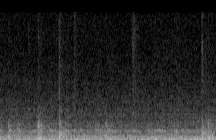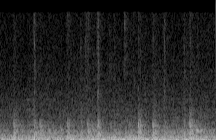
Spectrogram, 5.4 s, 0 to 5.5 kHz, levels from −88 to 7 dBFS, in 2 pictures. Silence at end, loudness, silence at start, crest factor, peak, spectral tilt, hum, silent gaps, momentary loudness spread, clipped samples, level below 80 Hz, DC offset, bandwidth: 0 s; -31 LUFS; 0 s; 14 dB; -12 dBFS; -11.5 dB/octave; none; none; 5 LU; under 0.1%; -30 dBFS; under 0.1%; 4.9 kHz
